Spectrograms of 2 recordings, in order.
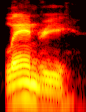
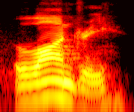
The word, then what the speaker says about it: Landry: noticed uh is that juliana pena cannot pronounce landry correctly as she continues laundry the entire time she goes wow laundry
